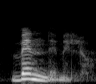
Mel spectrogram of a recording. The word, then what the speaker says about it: véndemelo: por ejemplo la palabra véndemelo véndemelo se acentúa en la sílaba anterior a la antepenúltima sílaba véndemelo todas las palabras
